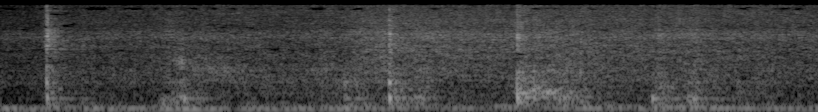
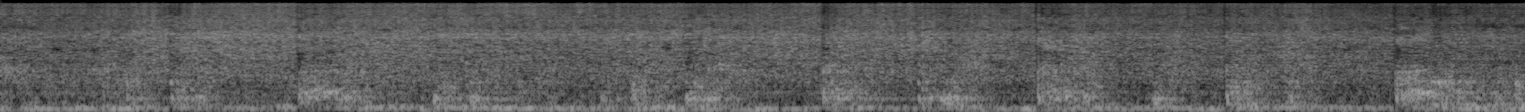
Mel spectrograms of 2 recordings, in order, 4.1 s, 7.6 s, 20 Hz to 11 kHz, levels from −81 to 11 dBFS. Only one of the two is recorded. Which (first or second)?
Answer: first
